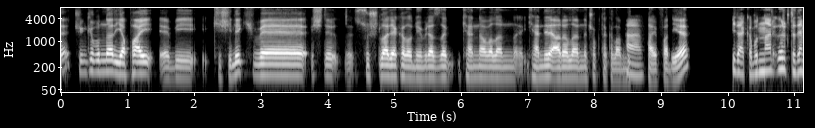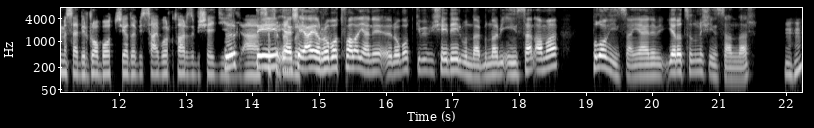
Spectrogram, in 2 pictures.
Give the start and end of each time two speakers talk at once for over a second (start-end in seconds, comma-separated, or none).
13.6-15.0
